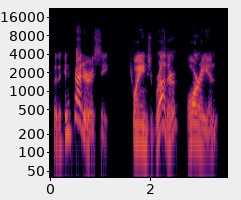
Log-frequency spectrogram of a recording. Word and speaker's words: Orion: the confederacy twain's brother orion pronounced orion was a sympathizer for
